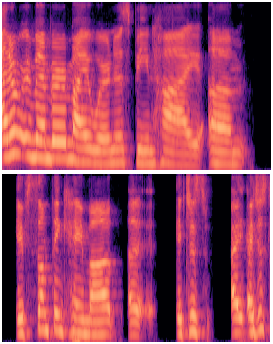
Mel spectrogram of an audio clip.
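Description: Speaking at a fairly quick pace with lively intonation, a woman uses an unremarkable speaking voice. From US Midwest, Illinois. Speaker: lawyer and vaping advocate. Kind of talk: interview.

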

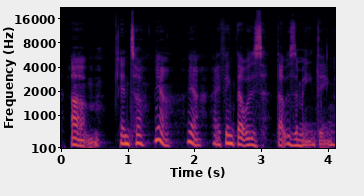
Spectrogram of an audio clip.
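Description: With vocal fry in a dark, mellow tone, a woman talks with ordinary pitch variation. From Texas border region (born in northeast Mexico). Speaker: attorney. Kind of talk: interview.

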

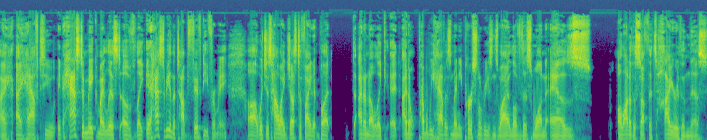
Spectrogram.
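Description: A man talks at a fairly quick pace with a fairly low pitch. The sound is dry and close with no echo, on a very clean recording with a silent background. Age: 40s. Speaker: food content creator, former film reviewer. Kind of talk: casual chat. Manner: animated, repetitive.

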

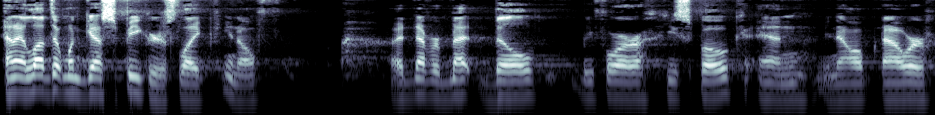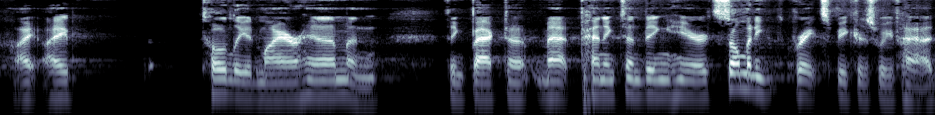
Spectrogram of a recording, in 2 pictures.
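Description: This man has a plain, everyday voice at medium pitch. He talks at a moderate pace with fairly even intonation. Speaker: church co-founder speaking to congregation. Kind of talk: sermon. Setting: church.

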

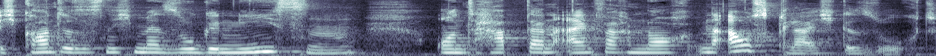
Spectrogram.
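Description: The woman talks at a moderate pace. Her pitch varies in an ordinary way. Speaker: wedding officiant and actress. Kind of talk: casual chat.

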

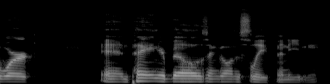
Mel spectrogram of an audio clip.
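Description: This man talks at a fairly quick pace with an American accent and medium pitch. He has an unremarkable speaking voice. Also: dry, close sound with no echo. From Ohio, US Midwest. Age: 50s. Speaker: friend of host. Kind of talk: casual chat.

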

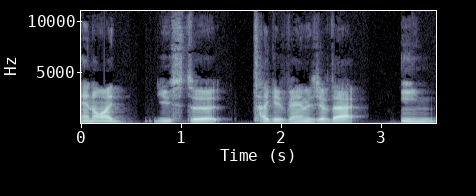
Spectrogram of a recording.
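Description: Here a man talks at a fairly low pitch with an Australian accent. His intonation stays fairly even. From Melbourne, Australia. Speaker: actor. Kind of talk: casual chat. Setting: phone call.

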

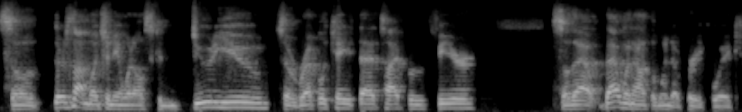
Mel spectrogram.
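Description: A plain, everyday voice from a man with an American accent, medium pitch and ordinary pitch variation, at a moderate pace, in a dry, close sound with no echo. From Colorado, US. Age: 30s. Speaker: comedian and pro wrestler. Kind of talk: casual chat.

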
